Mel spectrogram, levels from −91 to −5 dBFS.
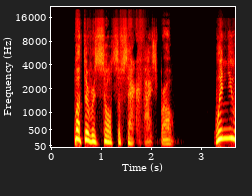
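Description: At 2.03 to 2.09 s there is a lost packet rebuilt from error correction. The sound does not drop out. Instead, a short stretch turns rougher and noisier. About 40 ms of the audio was rebuilt, which fits two lost 20 ms packets. The decoder played the low-bitrate copies of those packets that had arrived inside the packets that followed them. Because those copies hold far less detail, the speech loses fidelity until normal packets resume.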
